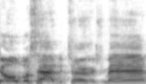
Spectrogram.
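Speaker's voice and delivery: put-on New York accent. Speaker imagines greeting friends back home, talking like a New Yorker. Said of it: "talking like a New Yorker".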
